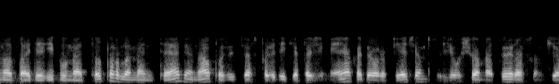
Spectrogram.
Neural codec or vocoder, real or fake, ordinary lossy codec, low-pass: codec, 16 kHz, 8 kbps, FreqCodec, smaller model; fake; Opus, 32 kbps; 3.6 kHz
